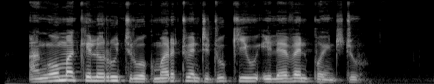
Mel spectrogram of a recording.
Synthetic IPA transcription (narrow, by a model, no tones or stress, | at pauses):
aŋɔmakeloɾut͡ʃɾwokmartwentitukiwʔilɛvɛnpɔjnttu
